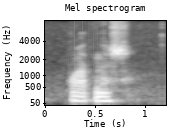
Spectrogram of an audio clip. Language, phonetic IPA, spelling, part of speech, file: Polish, [ˈpwatnɛʃ], płatnerz, noun, LL-Q809 (pol)-płatnerz.wav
